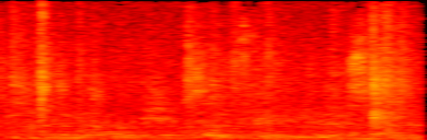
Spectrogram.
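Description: Classroom chatter: students talking in pairs, voices indistinct and overlapping, with a few light clicks.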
